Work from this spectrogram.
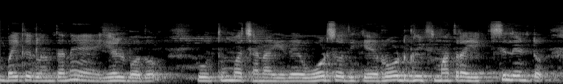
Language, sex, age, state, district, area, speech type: Kannada, male, 60+, Karnataka, Kolar, rural, spontaneous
